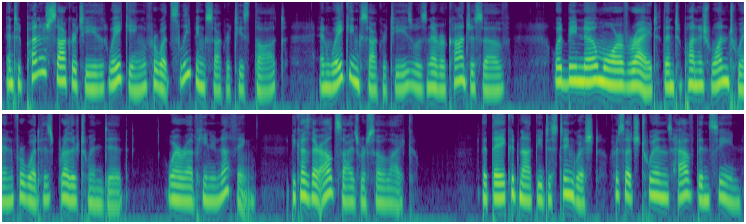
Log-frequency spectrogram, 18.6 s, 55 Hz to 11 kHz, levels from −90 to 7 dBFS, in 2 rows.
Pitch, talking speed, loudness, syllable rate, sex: 180 Hz, 180 wpm, -17 LUFS, 5.2 syllables/s, female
